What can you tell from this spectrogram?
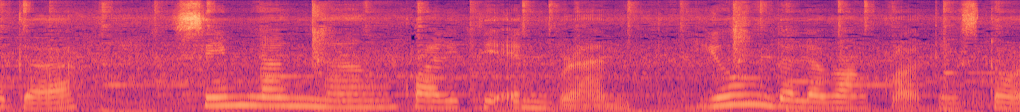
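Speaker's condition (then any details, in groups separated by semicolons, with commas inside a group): No condition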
